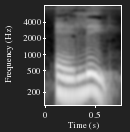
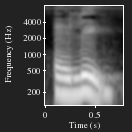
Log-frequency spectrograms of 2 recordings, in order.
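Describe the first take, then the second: The two takes are said the same way.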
